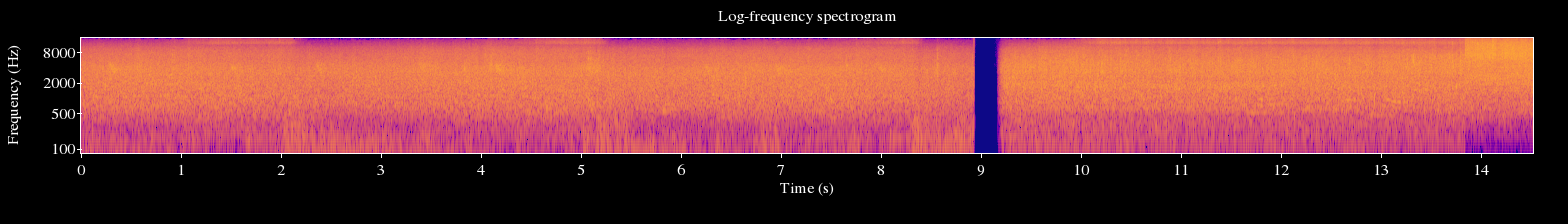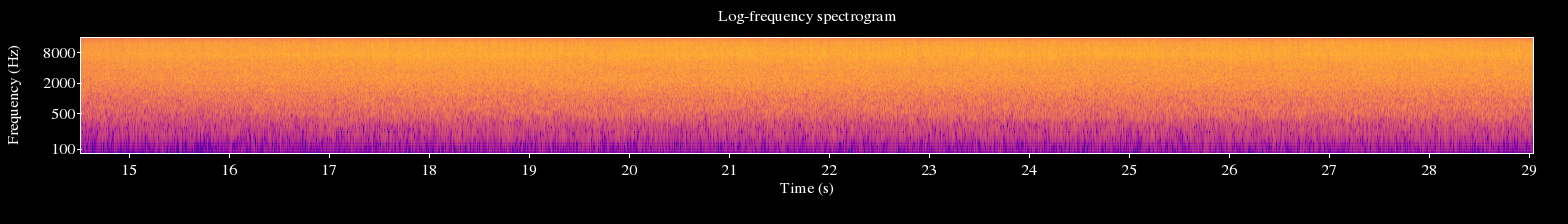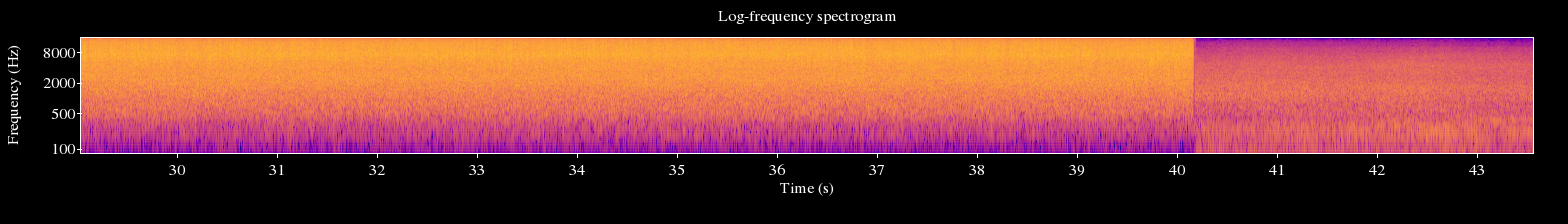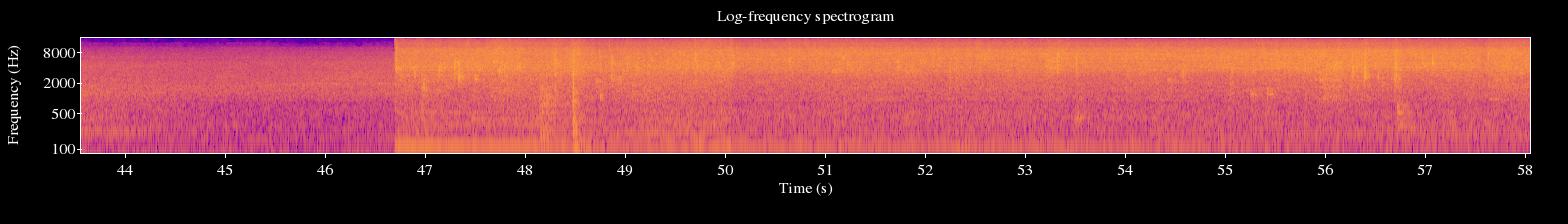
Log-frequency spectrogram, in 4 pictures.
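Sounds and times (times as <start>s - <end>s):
water rushing and splashing: 0.0s - 40.2s, 46.7s - 58.0s
low rumble: 40.2s - 56.6s.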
